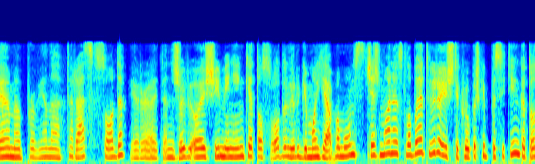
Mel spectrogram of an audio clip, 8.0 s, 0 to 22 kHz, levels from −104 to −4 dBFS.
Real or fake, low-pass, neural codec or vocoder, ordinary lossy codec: fake; 7.2 kHz; codec, 16 kHz, 0.5 kbps, X-Codec, WavLM features, trained on Multilingual LibriSpeech; AAC, 32 kbps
